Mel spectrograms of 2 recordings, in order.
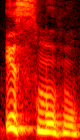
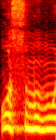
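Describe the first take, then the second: First: The word begins with an 'i' vowel. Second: The word begins with a 'u' vowel. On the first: The speaker calls it right. "बल्कि इस्मुहु पढ़ेंगे" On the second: The speaker calls it wrong. "उस्मुहु नहीं पढ़ेंगे"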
